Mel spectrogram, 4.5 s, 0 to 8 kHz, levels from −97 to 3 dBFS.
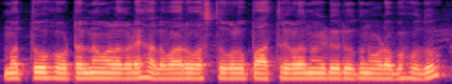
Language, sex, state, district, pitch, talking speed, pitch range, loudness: Kannada, male, Karnataka, Bidar, 145 Hz, 120 wpm, 140-145 Hz, -14 LUFS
